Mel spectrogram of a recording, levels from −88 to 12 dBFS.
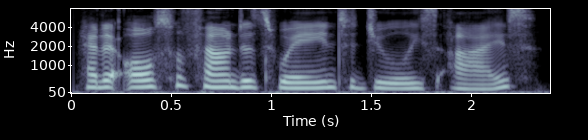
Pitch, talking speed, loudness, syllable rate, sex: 200 Hz, 225 wpm, -17 LUFS, 5.5 syllables/s, female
